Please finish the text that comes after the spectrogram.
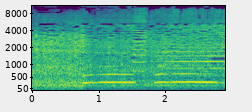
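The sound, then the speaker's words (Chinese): A small train rumbles steadily along while its whistle sounds twice as it arrives at the station, calling passengers to get off: two long, steady tones with a short gap between them, loud over the continuous running noise. No one speaks. “小火车拉响汽笛，请乘客们下车。”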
